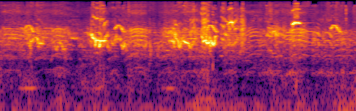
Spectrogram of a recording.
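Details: Several pet budgerigars eating seed, giving a stream of short warbled chirps and squeaky notes, some rising and falling quickly, with soft bursts of louder chatter about once a second.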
